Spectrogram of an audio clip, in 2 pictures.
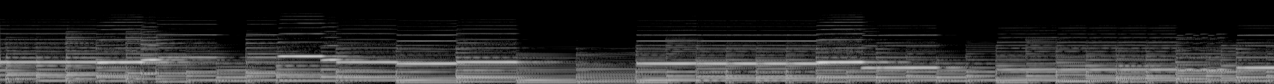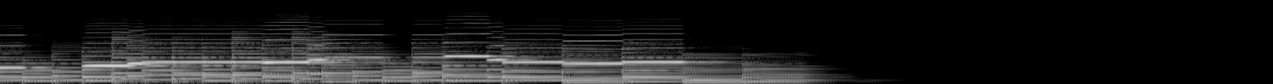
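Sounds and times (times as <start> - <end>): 
recorder playing a minuet: 0.0 - 5.6, 6.4 - 20.2.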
